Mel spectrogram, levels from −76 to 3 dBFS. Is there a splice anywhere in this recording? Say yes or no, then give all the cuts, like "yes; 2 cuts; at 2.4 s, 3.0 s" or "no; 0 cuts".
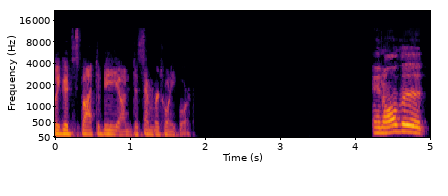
no; 0 cuts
